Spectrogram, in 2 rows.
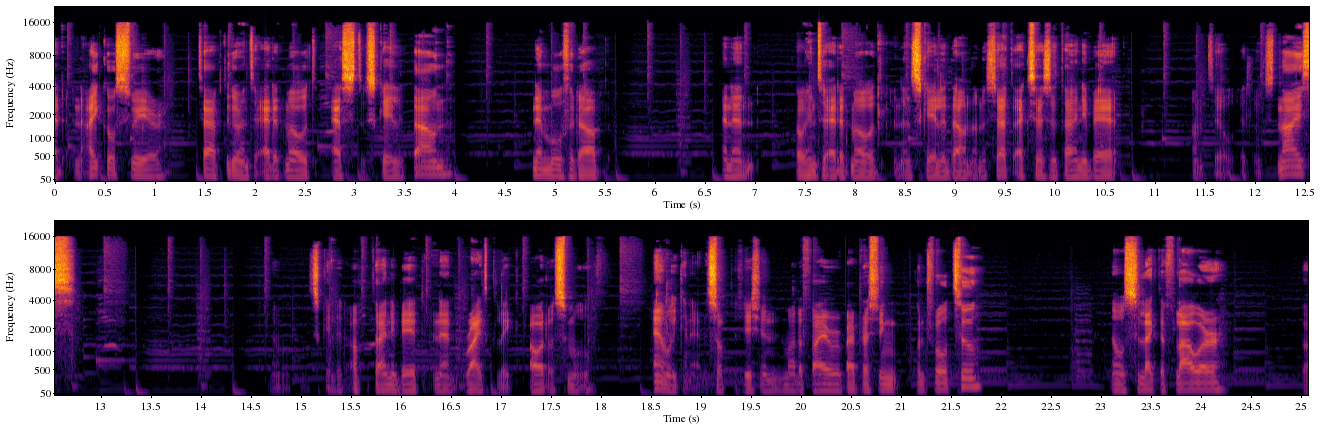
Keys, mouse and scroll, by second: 0.8 Tab, 2.0 s, 3.9 Tab, 4.2 g, 6.4 Tab, 7.0 s, 8.8 s, 11.4 Tab, 11.8 g, 13.2 scroll down 1, 13.3-14.6 middle drag, 14.6 s, 15.6 middle click, 16.2 right click, 17.0-17.7 scroll up 2, 17.7-18.5 middle drag, 18.5 ctrl+2, 18.9 click, 22.4 click, 23.1-23.6 scroll down 2, 23.6 middle click, 24.1-24.7 scroll down 2, 24.7 Tab.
